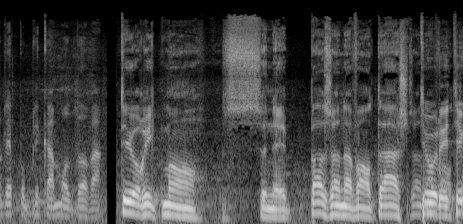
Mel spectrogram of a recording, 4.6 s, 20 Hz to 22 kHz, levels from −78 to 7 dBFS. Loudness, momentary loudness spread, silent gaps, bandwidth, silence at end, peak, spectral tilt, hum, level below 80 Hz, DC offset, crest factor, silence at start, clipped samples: -14 LUFS; 10 LU; 1.07-1.16 s; 18 kHz; 0 s; 0 dBFS; -5 dB/octave; none; -42 dBFS; under 0.1%; 14 dB; 0 s; under 0.1%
